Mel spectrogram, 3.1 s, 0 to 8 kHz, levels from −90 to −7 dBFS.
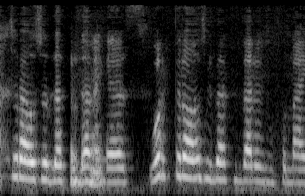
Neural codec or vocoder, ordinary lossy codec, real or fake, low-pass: codec, 16 kHz, 1.1 kbps, Voila-Tokenizer; none; fake; none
